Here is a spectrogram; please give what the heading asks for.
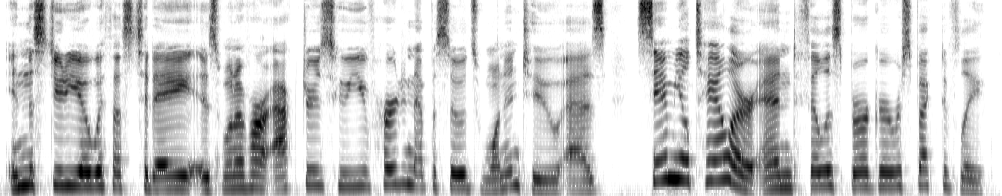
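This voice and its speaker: A woman's voice: fairly high pitch, animated, brisk, few pauses, fairly bright tone, smooth, dry recording. A woman hosting a casual interview podcast, introducing and questioning in a conversational way. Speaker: podcast host.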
